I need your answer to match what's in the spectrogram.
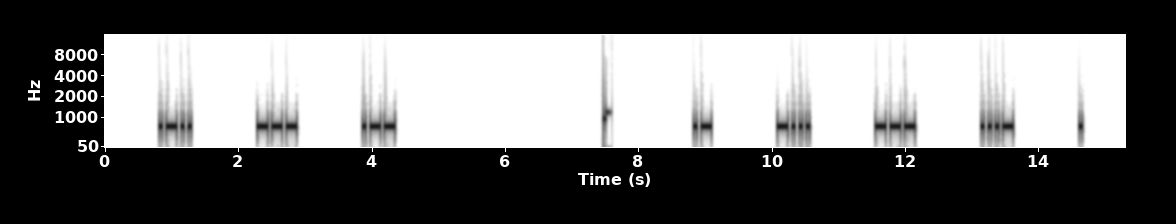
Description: Morse code, heard as a keyed tone, about 22 wpm, spaced as for 8 wpm, 700 Hz. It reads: LOW ABOVE
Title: 6x Character Spacing - Top 500 Words - 22wpm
